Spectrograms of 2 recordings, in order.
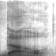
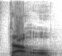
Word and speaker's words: Taoism: the pronunciation of taoism everyone seems to refer to him as tau taoism taoism taoism even though the us pronunciation of it is dao but i know in uk it's tao but they are not from uk they are from america so it should be dao but maybe i am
